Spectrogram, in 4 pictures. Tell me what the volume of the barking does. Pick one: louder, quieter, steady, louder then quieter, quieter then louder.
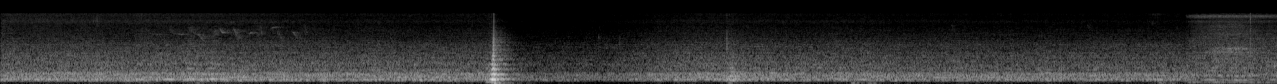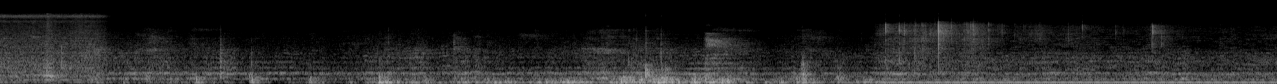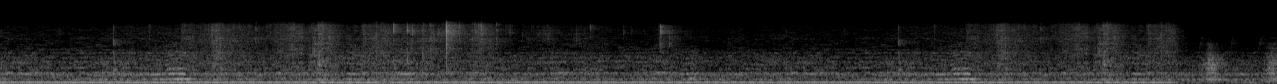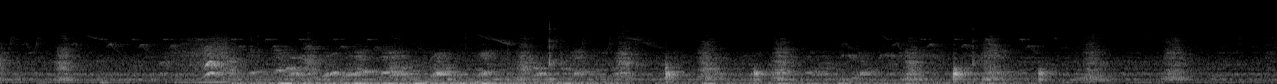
quieter.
